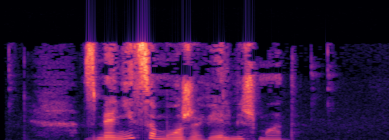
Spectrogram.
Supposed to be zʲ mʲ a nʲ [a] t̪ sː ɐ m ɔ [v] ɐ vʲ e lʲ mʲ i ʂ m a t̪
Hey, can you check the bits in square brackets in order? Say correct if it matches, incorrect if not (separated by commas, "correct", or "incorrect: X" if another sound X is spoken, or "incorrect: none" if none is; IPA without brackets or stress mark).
incorrect: i, incorrect: ʐ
